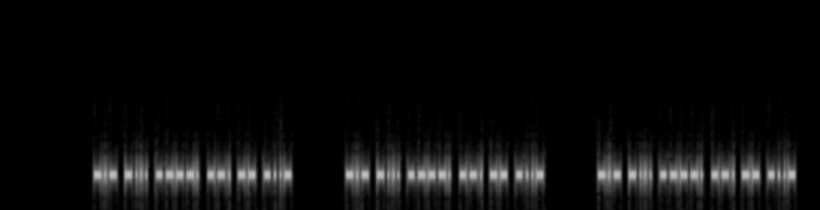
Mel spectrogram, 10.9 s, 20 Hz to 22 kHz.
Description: Morse code, heard as a keyed tone, about 36 wpm, 700 Hz. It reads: KB9GMX KB9GMX KB9GMX
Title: USA Call Signs - 6 Characters - Repeated 3x - 35wpm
